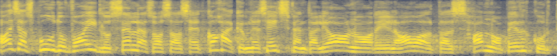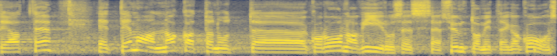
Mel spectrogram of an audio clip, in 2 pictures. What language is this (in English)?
Estonian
